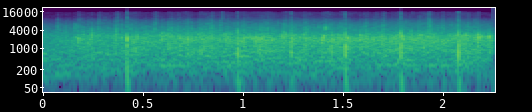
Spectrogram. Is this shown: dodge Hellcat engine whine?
no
